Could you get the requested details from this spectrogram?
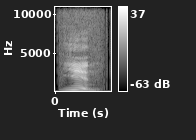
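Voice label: "yin", Mandarin Chinese, fourth tone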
